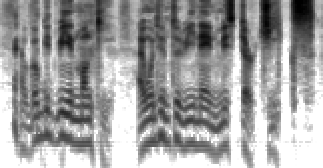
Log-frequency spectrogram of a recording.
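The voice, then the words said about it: Imitated character voice. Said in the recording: “Do your gold dust impersonation.”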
